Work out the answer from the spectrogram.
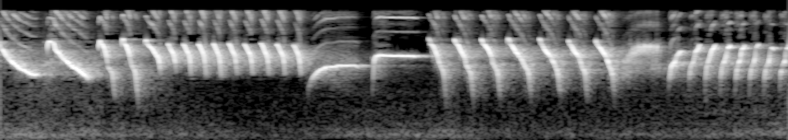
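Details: Canary singing to lure a hesitant bird into song: a falling whistle leads to a fast trill, a brief pause-like slur, then more rapid trilled phrases.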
